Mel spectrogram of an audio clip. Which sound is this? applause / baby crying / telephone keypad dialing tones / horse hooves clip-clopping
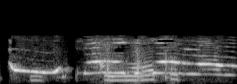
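baby crying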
